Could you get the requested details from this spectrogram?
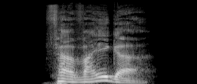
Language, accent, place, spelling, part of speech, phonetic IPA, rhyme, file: German, Germany, Berlin, verweiger, verb, [fɛɐ̯ˈvaɪ̯ɡɐ], -aɪ̯ɡɐ, De-verweiger.ogg
- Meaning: inflection of verweigern: 1. first-person singular present 2. singular imperative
